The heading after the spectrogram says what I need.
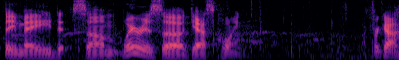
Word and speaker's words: Gascoigne: It is literally pronounced Gascoigne. It even says the first syllable sounding like gas and the second syllable sounding like the word coin. I'm pretty shocked. I thought for sure Gascoigne was a mispronunciation.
